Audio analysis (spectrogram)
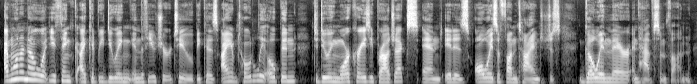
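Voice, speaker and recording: A woman's voice: low-pitched, no echo, studio quality. A woman giving a casual, chatty thank-you outro to an audience in an enthusiastic, gushing, informal way. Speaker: writer and voice actor thanking audience.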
